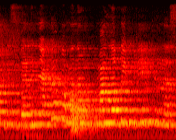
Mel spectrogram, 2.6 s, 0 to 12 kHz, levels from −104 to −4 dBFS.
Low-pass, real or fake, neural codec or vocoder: 10.8 kHz; real; none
